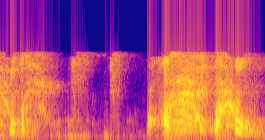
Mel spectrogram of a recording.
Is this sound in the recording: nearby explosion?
no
